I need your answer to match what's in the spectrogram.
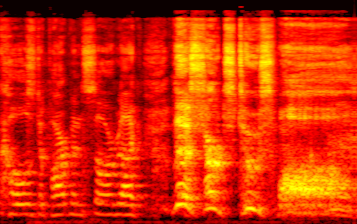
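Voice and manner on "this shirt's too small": very loud, slow, very high superhero bellow. Friends joking about dressing as Batman in a department store; Batman voice. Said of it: "just talk like that".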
